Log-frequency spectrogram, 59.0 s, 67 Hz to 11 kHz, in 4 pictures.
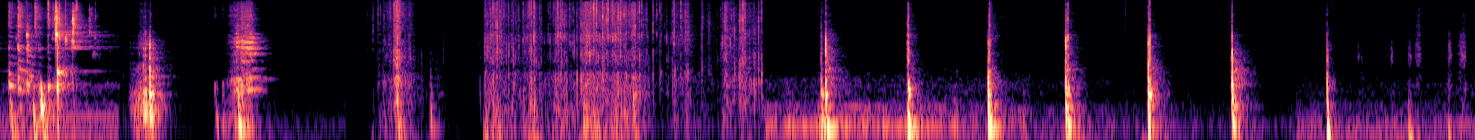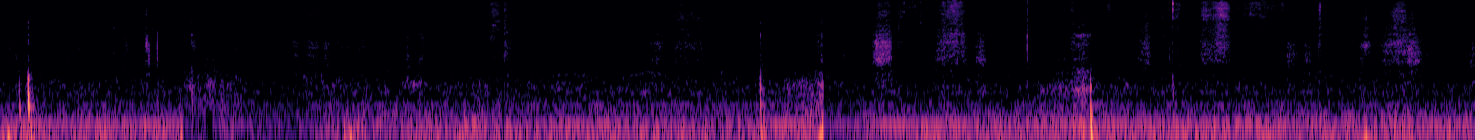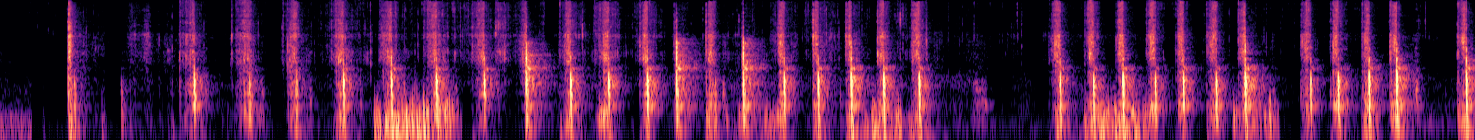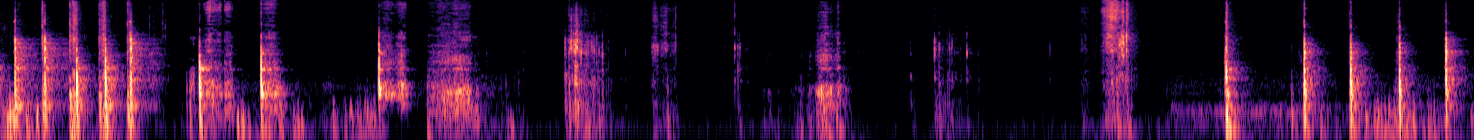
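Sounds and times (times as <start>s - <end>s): knife chopping on cutting board: 31.3s - 38.8s, 40.0s - 47.1s, 48.0s - 49.0s.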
